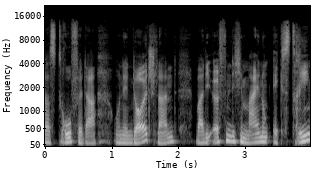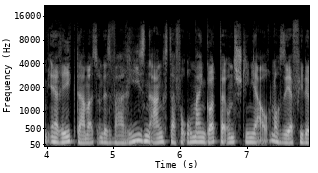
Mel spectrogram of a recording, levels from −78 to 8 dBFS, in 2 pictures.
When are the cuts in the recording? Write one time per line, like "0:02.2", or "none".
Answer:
none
